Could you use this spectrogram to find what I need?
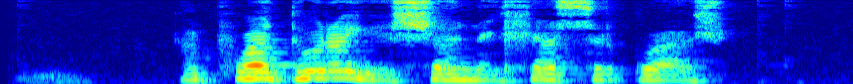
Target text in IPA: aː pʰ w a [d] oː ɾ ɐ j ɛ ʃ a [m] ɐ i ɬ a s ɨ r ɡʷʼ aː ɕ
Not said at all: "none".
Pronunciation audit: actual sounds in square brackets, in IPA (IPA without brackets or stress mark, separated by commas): d, n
